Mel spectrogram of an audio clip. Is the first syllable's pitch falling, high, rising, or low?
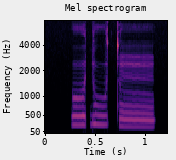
high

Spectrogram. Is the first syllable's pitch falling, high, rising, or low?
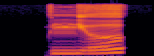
rising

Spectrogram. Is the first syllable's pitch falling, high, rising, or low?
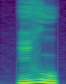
rising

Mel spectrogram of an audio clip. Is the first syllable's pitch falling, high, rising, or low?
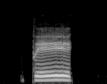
falling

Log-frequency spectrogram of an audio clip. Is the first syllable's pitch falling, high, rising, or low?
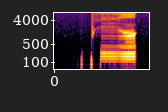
low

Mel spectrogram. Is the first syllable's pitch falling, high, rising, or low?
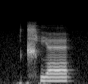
high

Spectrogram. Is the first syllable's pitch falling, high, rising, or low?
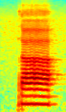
high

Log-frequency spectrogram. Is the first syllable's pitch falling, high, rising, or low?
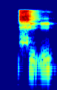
low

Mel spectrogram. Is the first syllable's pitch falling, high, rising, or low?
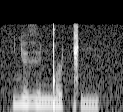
high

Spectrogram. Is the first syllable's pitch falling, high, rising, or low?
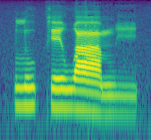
high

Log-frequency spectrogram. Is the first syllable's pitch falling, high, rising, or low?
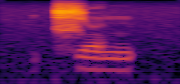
low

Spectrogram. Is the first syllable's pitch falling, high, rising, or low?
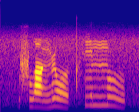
rising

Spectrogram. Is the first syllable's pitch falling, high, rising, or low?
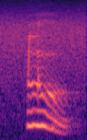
falling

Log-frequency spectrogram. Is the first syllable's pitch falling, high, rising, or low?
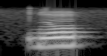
high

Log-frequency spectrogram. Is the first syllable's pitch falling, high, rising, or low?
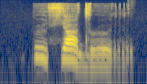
falling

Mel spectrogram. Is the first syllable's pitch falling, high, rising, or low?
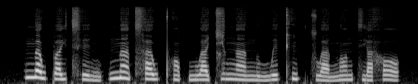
falling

